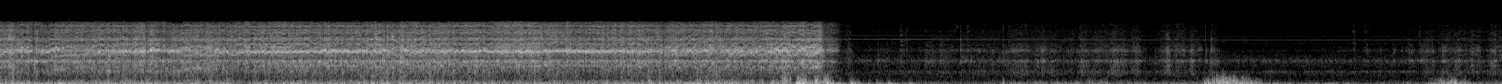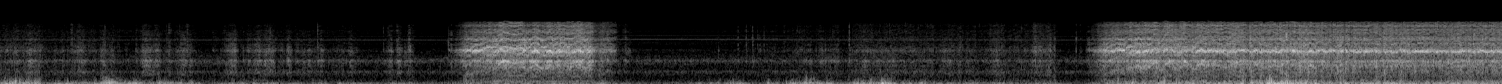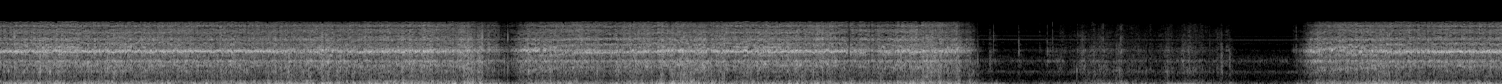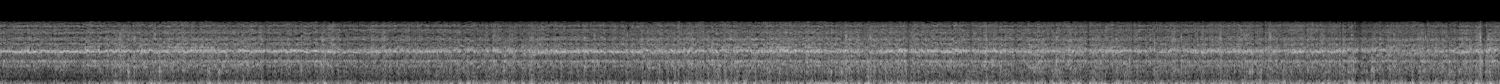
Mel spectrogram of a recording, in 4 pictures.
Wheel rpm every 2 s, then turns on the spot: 170, 210, 220, 210, 30, 20, 0, 10, 20, 10, 120, 10, 20, 210, 240, 220, 230, 150, 210, 170, 10, 80, 230, 220, 220, 220, 210, 230, 220, 220.
8-12 14-18 40-42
